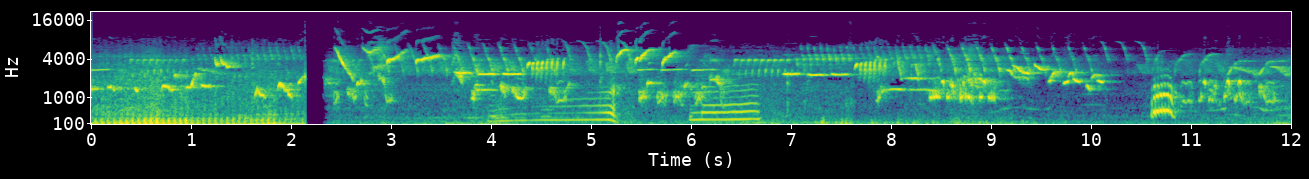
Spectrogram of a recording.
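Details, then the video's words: White-rumped shama, a champion bird set down low beside a road to test its nerve, pours out a long varied song of rich whistles, rapid chattering trills and sweeping notes, after a short burst of background noise and a brief gap. "Murai batu test mental juara"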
